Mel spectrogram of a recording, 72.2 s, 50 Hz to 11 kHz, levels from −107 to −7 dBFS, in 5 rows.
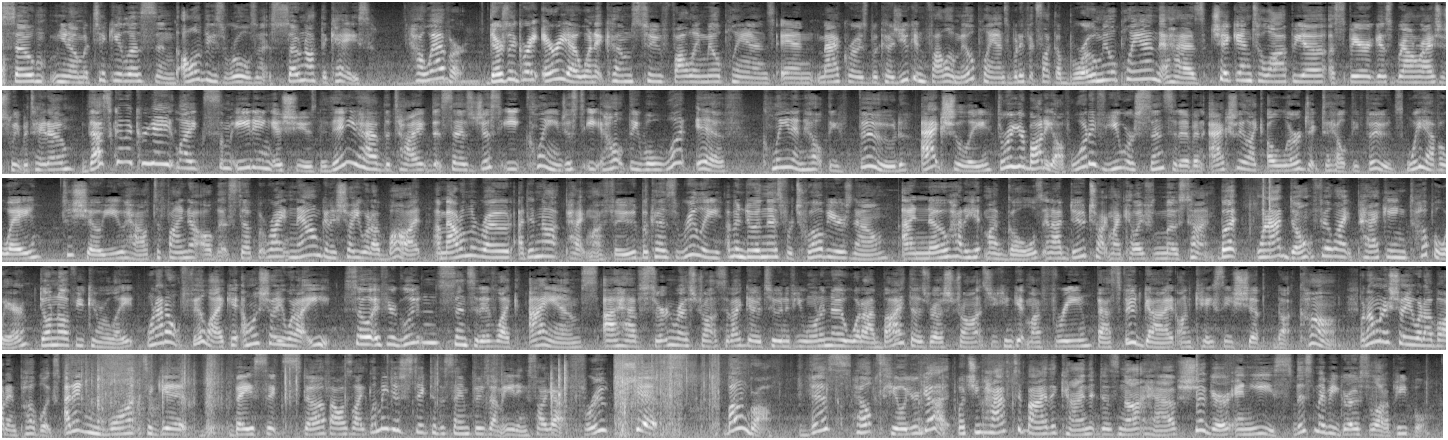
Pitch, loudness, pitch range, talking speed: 235 Hz, -24 LUFS, 210-275 Hz, 240 wpm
